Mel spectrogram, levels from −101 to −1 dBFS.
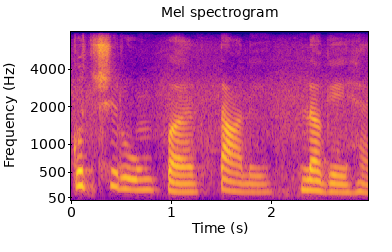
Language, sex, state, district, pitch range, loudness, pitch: Hindi, male, Punjab, Fazilka, 150-195 Hz, -17 LUFS, 170 Hz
